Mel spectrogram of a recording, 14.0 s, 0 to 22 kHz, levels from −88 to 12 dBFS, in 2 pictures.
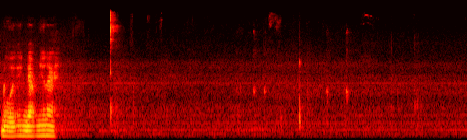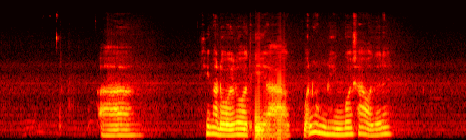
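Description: From 10.79 to 11.36 s the sound turns into a rigid, metallic buzz fixed near 94 Hz: robotic sound from repeated short buffers, likely caused by audio arriving too seldom, so a roughly 11 ms slice repeats for about half the time. Unlike dropouts, nothing falls silent; a steady pitch replaces the gaps.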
